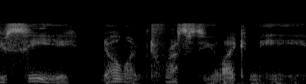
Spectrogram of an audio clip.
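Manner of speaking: very quiet, hushed voice of something evil. Voicing a voice from flaming lips on a character's ear: evil entity voice. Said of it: "you hear a voice emanate from Donson".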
